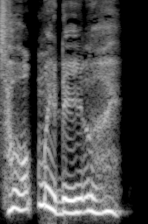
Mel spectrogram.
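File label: hit, Thai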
